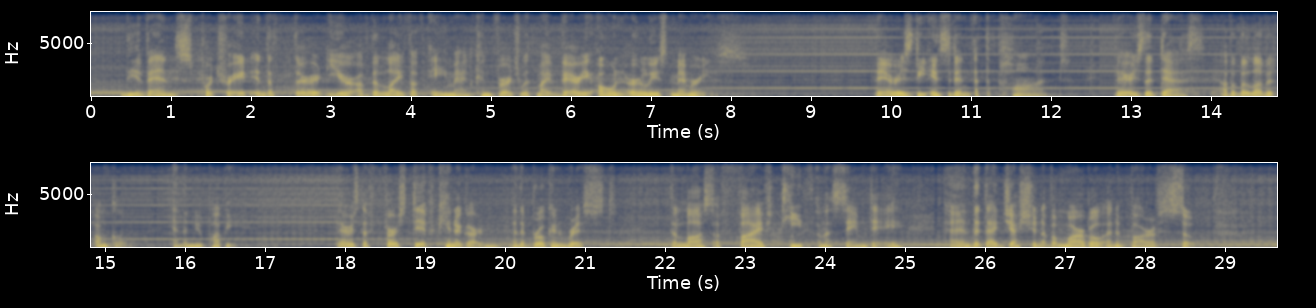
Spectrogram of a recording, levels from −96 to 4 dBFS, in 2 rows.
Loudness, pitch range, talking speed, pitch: -21 LUFS, 105-160 Hz, 140 wpm, 125 Hz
